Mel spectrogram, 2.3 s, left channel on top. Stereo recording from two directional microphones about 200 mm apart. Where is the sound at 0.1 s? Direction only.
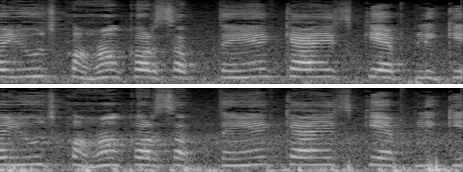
35° left (ahead or behind).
